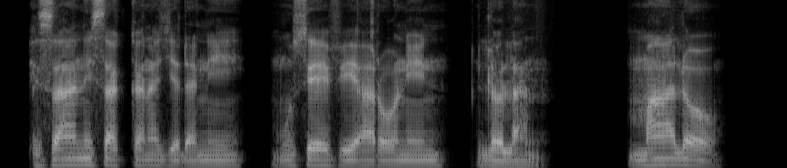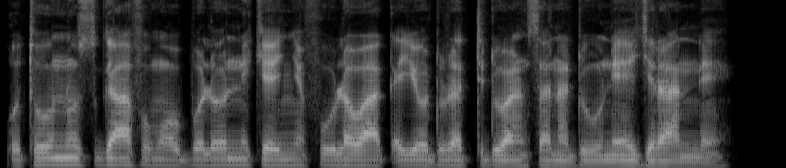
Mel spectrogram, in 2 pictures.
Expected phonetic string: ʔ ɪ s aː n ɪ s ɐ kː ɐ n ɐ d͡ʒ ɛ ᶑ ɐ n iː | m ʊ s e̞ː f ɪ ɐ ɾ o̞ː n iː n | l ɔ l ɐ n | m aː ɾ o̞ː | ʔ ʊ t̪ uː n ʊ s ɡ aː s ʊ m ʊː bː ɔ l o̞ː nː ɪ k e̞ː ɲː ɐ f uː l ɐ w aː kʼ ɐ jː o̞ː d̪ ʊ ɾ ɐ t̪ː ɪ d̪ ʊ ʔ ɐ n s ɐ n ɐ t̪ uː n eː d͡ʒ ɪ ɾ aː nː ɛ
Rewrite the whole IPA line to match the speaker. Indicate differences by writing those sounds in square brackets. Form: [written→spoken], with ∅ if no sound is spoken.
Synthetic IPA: ʔ ɪ s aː n ɪ s ɐ kː ɐ n ɐ d͡ʒ ɛ ᶑ ɐ n iː | m ʊ s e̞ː f ɪ ɐ ɾ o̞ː n iː n | l ɔ l ɐ n | m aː [ɾ→l] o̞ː | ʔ ʊ t̪ uː n ʊ s ɡ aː [s→f] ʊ m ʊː bː ɔ l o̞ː nː ɪ k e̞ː ɲː ɐ f uː l ɐ w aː kʼ ɐ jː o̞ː d̪ ʊ ɾ ɐ t̪ː ɪ d̪ ʊ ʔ ɐ n s ɐ n ɐ [t̪→d̪] uː n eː d͡ʒ ɪ ɾ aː nː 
